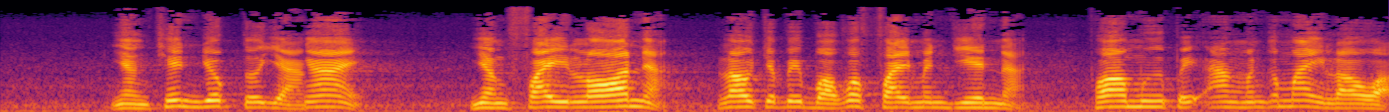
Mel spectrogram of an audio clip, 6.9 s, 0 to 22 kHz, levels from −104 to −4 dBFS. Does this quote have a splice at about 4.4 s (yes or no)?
no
